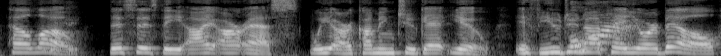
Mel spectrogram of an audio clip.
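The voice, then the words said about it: Imitates a robotic Siri voice. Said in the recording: “the Siri voice ... IRS with the Siri voice?”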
